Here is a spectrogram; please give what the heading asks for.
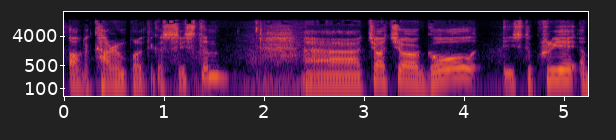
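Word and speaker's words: Kyaw Kyaw: His name is, the spelling would say Kiao Kiao, but his name is actually, the way you mention, you pronounce it is actually Cho Cho, isn't it?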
